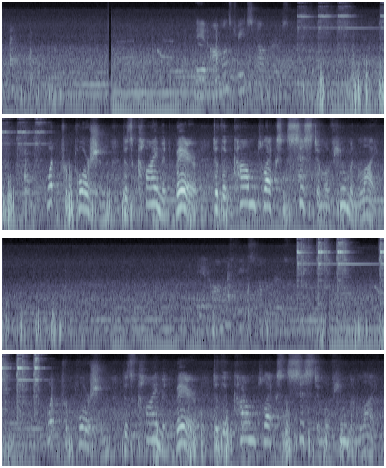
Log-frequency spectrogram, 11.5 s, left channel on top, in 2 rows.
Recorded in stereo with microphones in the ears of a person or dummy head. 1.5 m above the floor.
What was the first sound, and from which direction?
A woman speaking, 60° left (ahead or behind).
